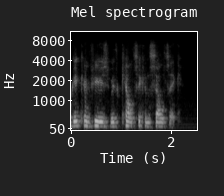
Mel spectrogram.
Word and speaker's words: Celtic: Watching people get confused with Celtic and Celtic. If you're referring to the football team from Glasgow, it's Celtic.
